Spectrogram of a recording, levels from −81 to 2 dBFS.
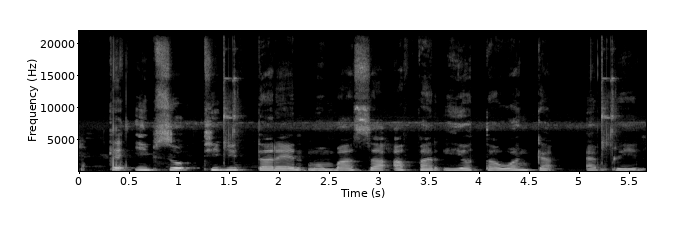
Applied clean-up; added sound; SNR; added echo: none; Coin (dropping); 12 dB; none.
